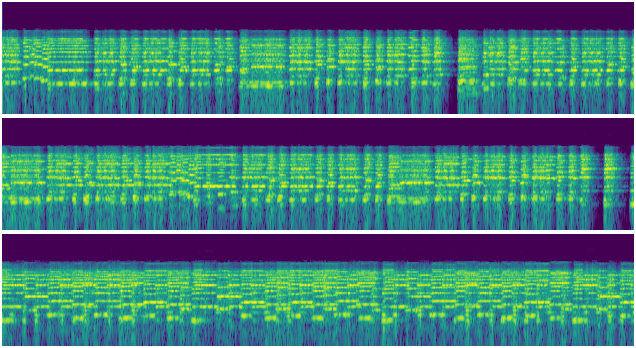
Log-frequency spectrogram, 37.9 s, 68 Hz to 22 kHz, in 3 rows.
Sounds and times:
Musical instrument: 0.0 - 37.9.

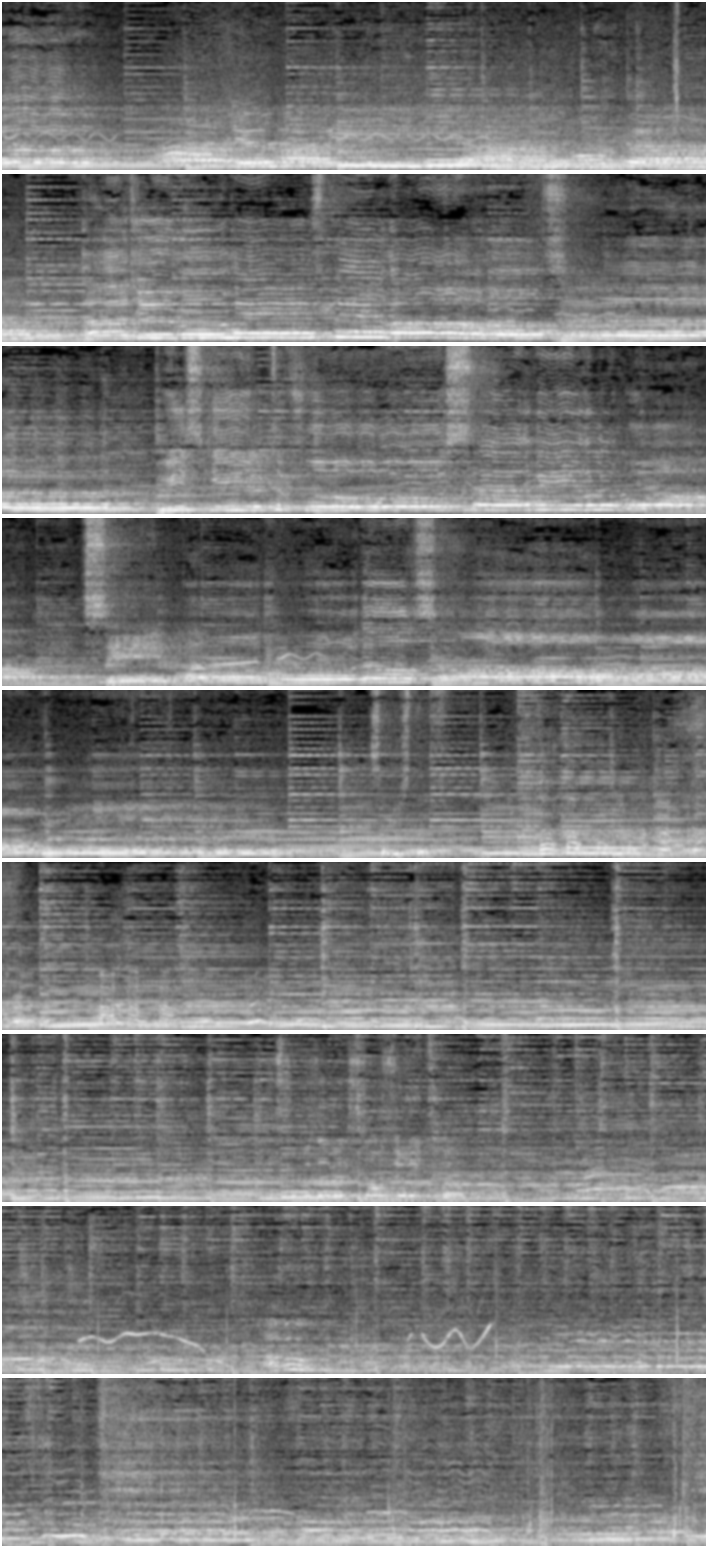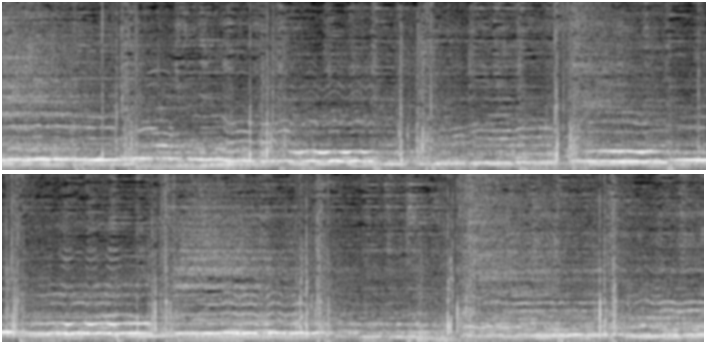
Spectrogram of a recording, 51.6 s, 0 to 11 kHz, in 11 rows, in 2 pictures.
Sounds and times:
Male singing: 0.0 - 0.8, 3.9 - 20.7.

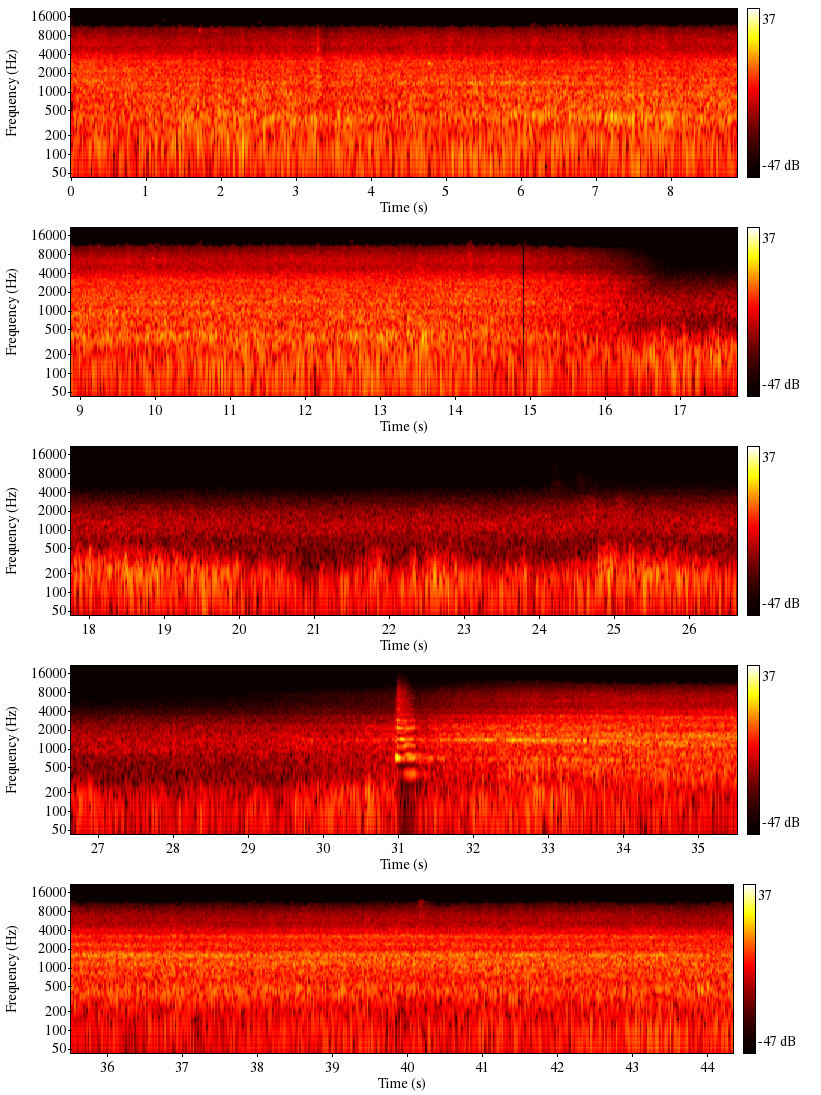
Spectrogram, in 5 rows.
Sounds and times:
Railroad car, train wagon: 0.0 - 44.3
Train horn: 30.9 - 34.7.

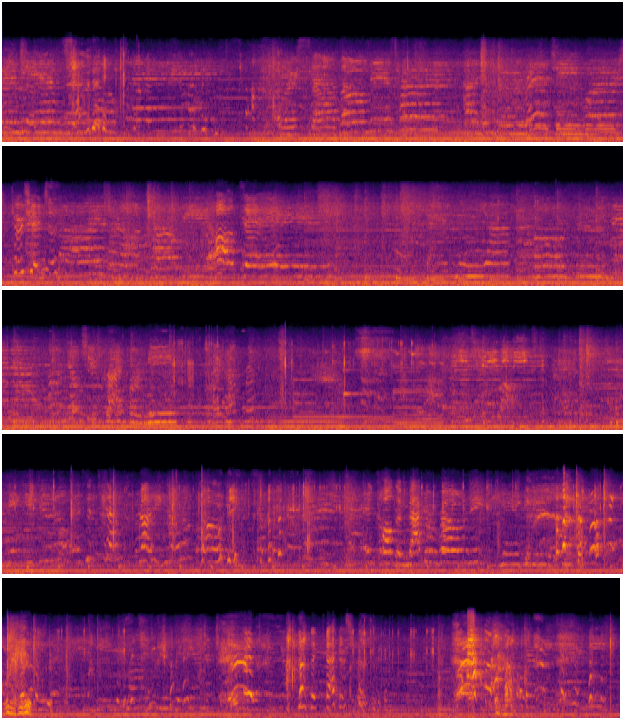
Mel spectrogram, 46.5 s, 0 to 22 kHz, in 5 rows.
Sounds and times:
Female singing: 0.0 - 3.3, 4.0 - 14.4, 15.2 - 22.4, 24.8 - 43.0, 44.1 - 46.5
Music: 0.0 - 46.5.

